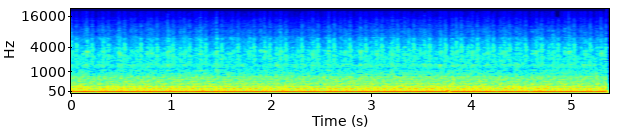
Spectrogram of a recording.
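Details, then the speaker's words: 1975 GMC C6000, 350 V8, first start in about 10 years, low fuel in tank: loud heavy idle with uneven lumpy beat about three pulses a second; owner suspects weak fuel pump, cause unconfirmed; rough idle. "there's a little bit of fuel in this tank there should have been enough maybe the pump is weak we're gonna find a pump"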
